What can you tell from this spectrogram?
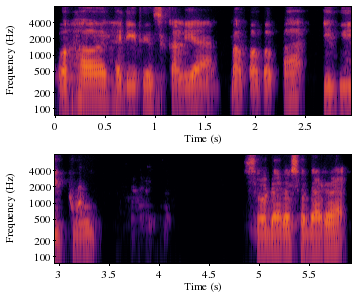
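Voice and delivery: a lightly voiced preacher hailing the crowd; a hint of a sermon opening; preacher's greeting. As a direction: call out to the congregation like a preacher, mildly. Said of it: "si penceramah itu bilang".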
